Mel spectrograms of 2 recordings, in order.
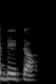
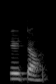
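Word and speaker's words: data: है बच्चे डाटा या डेटा डेटा य डाटा नहीं होता डेटा होता है डेटा यानी समान फॉर्मेशन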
